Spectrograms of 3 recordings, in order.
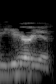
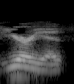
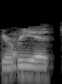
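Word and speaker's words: Urías: spent at that level we called him yurius then I guess uh I've heard like 17 different pronunciations at this point but back when he was with us it it was urious uh not uist or any of these other things but uh he was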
